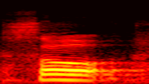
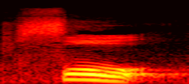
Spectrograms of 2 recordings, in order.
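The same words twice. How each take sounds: First: The s sound is light and thin. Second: The s sound is heavy and thick. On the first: The speaker calls it wrong. "bukan so" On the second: The speaker calls it right. "Sodnya juga ditebelin"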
